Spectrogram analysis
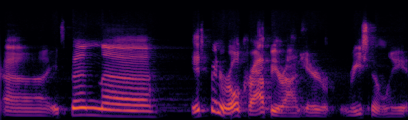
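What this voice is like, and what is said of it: Put-on Pittsburgh yinzer accent. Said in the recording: “I do pride myself on being able to do a pretty good fucking yinzer accent ... That's pretty solid.”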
